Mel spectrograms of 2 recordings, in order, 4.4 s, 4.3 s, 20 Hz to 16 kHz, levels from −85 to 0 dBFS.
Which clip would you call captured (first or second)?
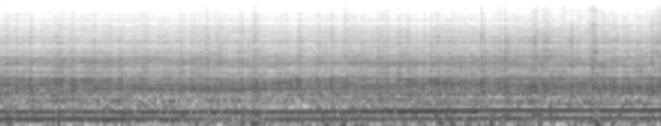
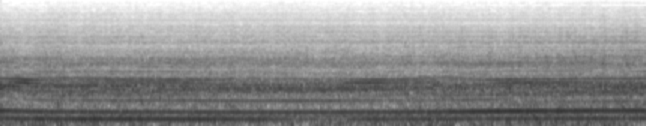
second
